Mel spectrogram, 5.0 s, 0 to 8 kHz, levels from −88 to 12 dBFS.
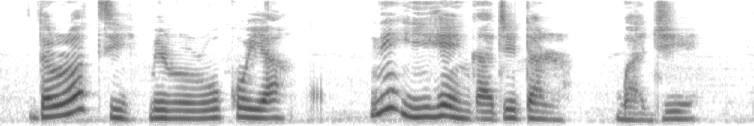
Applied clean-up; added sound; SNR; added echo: none; none; none; none.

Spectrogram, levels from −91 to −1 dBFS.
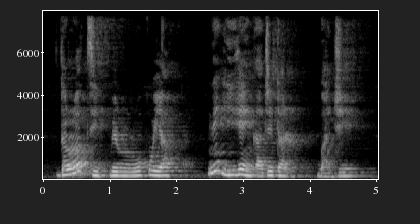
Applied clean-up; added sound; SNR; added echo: none; none; none; reverberation time 0.8 s.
